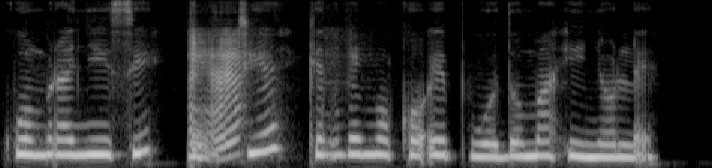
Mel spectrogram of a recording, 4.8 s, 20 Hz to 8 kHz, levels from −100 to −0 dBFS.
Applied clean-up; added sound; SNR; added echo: neural mask model DeepFilterNet 3.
